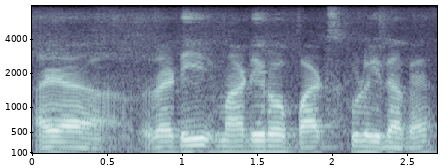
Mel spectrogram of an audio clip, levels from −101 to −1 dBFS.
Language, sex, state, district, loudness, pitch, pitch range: Kannada, male, Karnataka, Shimoga, -15 LUFS, 105 Hz, 105-115 Hz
